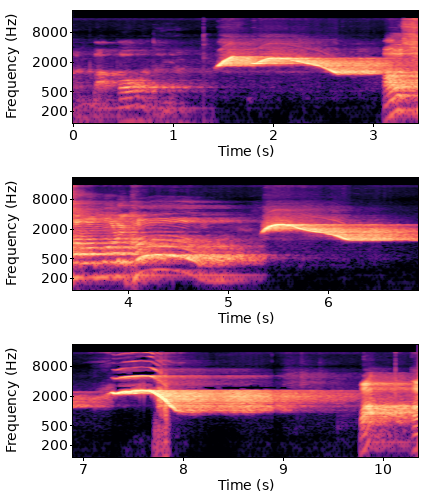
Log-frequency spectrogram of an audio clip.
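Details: Common hill myna, a kept bird, giving long sliding whistles that rise and fall, mixed with rough, voice-like harmonic sounds that suggest copied speech, all at close range.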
